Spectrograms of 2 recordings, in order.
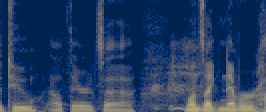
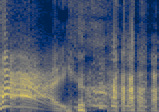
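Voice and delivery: put-on intense, nervous witch voice, higher and louder; 8 dB louder than usual. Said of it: "I'm like [name] when she became a Sanderson sister".

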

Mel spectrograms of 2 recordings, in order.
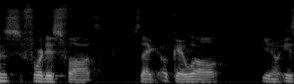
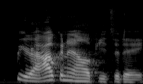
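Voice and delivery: put-on cowboy accent, louder; 4 dB louder than usual. Retelling how a woman from Ohio greeted him, imitating a cowboy accent. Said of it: "Cowboy accent".

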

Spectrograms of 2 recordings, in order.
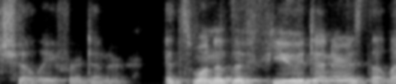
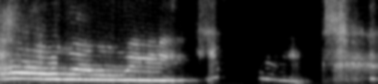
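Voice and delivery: mock very high, very loud, shrill, crying child voice; 14 semitones higher, 9 dB louder than usual. Retelling his three-year-old's reaction to his brother's news, imitating a child near tears. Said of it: "almost in tears".

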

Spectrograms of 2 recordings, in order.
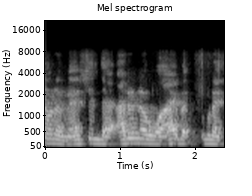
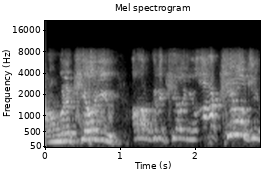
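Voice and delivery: shrill, very high gamer-style screaming; 13 semitones higher than usual. Describing him finally getting into the game, retelling a scream. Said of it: "Like just screaming like that".

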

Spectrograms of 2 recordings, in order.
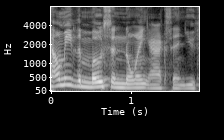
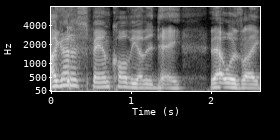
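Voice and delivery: ordinary delivery

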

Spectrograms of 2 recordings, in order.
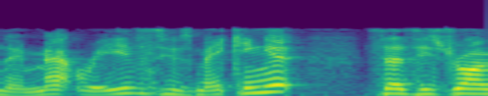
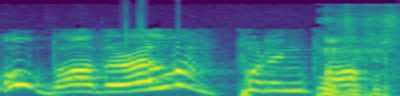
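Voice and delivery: very high, loud, swooping sing-song storybook bear voice; 9 semitones higher, 6 dB louder than usual. Showing that every impression comes out the same: Winnie the Pooh voice. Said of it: "my Bill Cosby impression was just my Winnie the Pooh one".

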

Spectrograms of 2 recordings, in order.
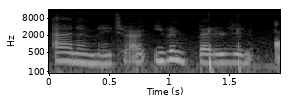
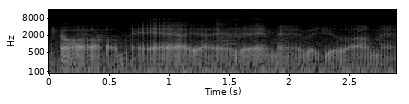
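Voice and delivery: voice dropped very low, slow and rough; 9 dB quieter than usual. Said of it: "Fans that are trying to imitate his voice be like".

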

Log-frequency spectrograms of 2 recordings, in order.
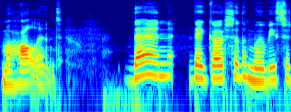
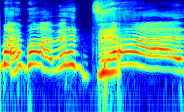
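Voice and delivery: hysterical crying, very high, slow, drawn-out wail; 12 semitones higher, 6 dB louder than usual. Retelling a 911 call by someone whose parents were shot, imitating the hysterical caller. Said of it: "He's just hysterical".

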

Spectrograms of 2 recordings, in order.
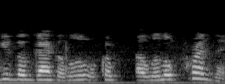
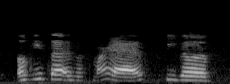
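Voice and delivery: ordinary delivery

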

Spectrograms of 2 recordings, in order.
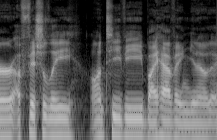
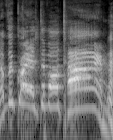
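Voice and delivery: very high, loud, screamed, boastful; 7 dB louder than usual. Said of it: "just screaming at everybody".

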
